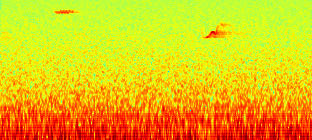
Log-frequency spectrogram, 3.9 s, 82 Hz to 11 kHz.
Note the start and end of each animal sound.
0.6s-1.0s: Brown Creeper (Certhia americana)
2.4s-3.9s: Blue-headed Vireo (Vireo solitarius)

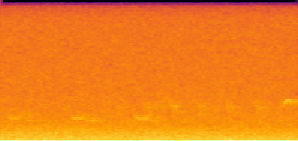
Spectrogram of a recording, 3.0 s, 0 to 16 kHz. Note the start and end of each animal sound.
0.0s-1.6s: American Robin (Turdus migratorius)
1.3s-2.7s: Ovenbird (Seiurus aurocapilla)

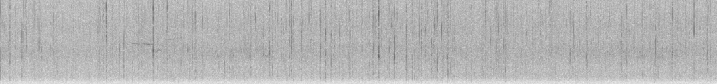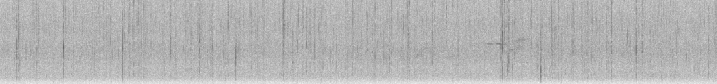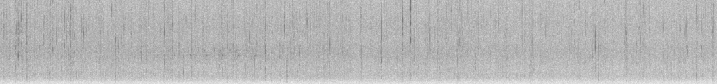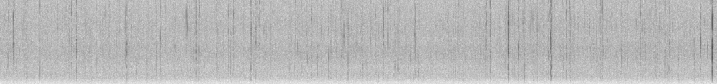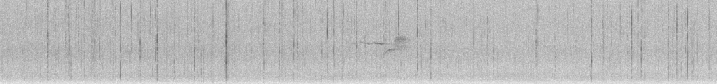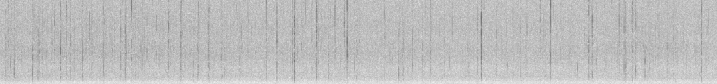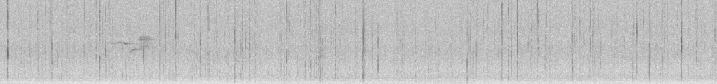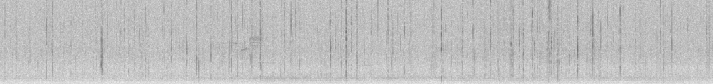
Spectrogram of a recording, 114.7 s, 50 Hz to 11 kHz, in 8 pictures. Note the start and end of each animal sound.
2.3s-3.5s: Black-throated Green Warbler (Setophaga virens)
23.9s-24.9s: Black-throated Green Warbler (Setophaga virens)
64.1s-65.6s: Black-throated Green Warbler (Setophaga virens)
87.9s-89.2s: Black-throated Green Warbler (Setophaga virens)
104.6s-105.8s: Black-throated Green Warbler (Setophaga virens)

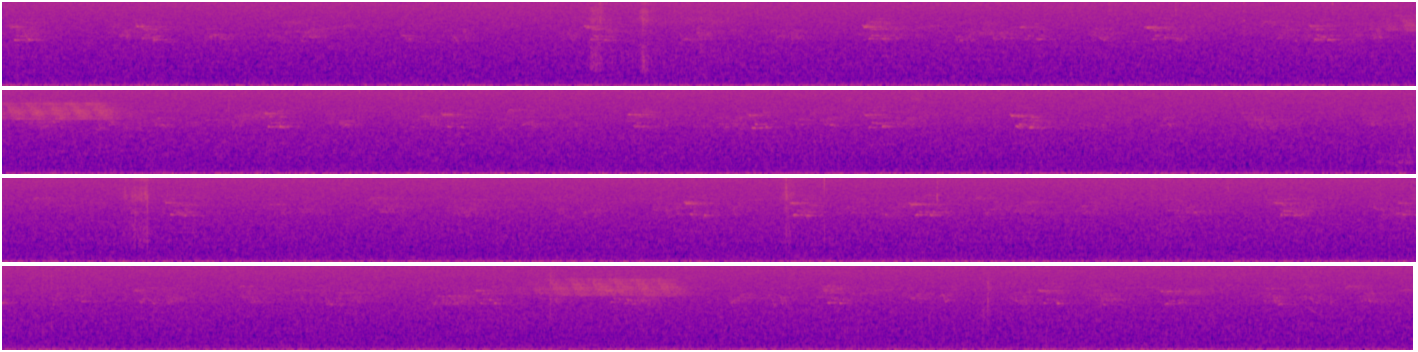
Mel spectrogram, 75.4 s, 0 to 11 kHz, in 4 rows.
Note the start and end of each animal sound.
0.0s-0.7s: Blue Jay (Cyanocitta cristata)
0.0s-43.2s: Red-eyed Vireo (Vireo olivaceus)
1.7s-2.4s: Blue Jay (Cyanocitta cristata)
7.7s-8.3s: Blue Jay (Cyanocitta cristata)
11.3s-12.2s: Blue Jay (Cyanocitta cristata)
13.3s-14.0s: Blue Jay (Cyanocitta cristata)
15.2s-15.8s: Blue Jay (Cyanocitta cristata)
17.4s-18.0s: Blue Jay (Cyanocitta cristata)
18.2s-20.5s: Ovenbird (Seiurus aurocapilla)
22.2s-22.8s: Blue Jay (Cyanocitta cristata)
24.5s-25.1s: Blue Jay (Cyanocitta cristata)
27.0s-27.8s: Blue Jay (Cyanocitta cristata)
28.6s-29.2s: Blue Jay (Cyanocitta cristata)
30.2s-30.9s: Blue Jay (Cyanocitta cristata)
32.2s-32.9s: Blue Jay (Cyanocitta cristata)
39.8s-40.5s: Blue Jay (Cyanocitta cristata)
43.6s-75.4s: Red-eyed Vireo (Vireo olivaceus)
46.7s-47.4s: Blue Jay (Cyanocitta cristata)
48.1s-48.7s: Blue Jay (Cyanocitta cristata)
49.7s-50.3s: Blue Jay (Cyanocitta cristata)
54.5s-55.3s: Blue Jay (Cyanocitta cristata)
62.8s-63.3s: Blue Jay (Cyanocitta cristata)
63.5s-66.1s: Ovenbird (Seiurus aurocapilla)
67.3s-67.9s: Blue Jay (Cyanocitta cristata)
70.2s-70.9s: Blue Jay (Cyanocitta cristata)

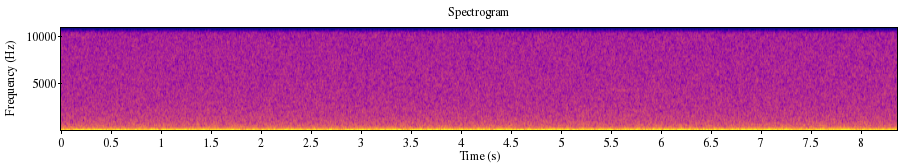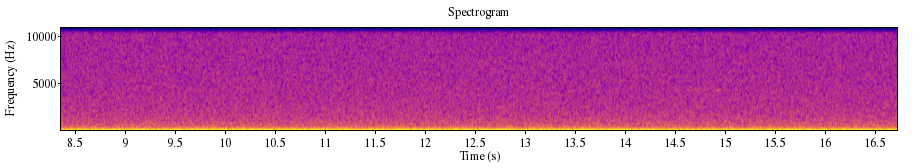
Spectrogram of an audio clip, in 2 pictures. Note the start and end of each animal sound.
5.3s-5.9s: Black-throated Green Warbler (Setophaga virens)
14.4s-15.1s: Black-throated Green Warbler (Setophaga virens)

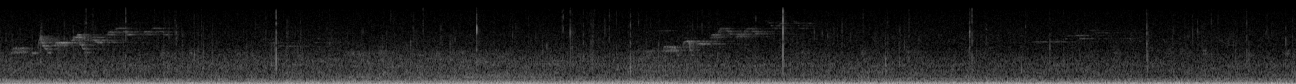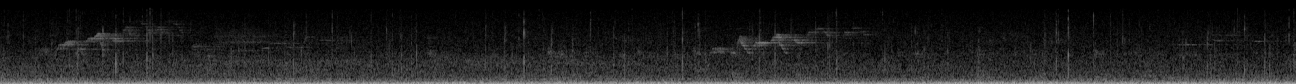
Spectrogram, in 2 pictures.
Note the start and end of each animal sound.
0.0s-1.8s: Swainson's Thrush (Catharus ustulatus)
6.3s-8.2s: Swainson's Thrush (Catharus ustulatus)
10.3s-11.4s: Hermit Thrush (Catharus guttatus)
13.1s-14.9s: Swainson's Thrush (Catharus ustulatus)
14.7s-15.7s: Red-winged Blackbird (Agelaius phoeniceus)
15.4s-16.4s: Hermit Thrush (Catharus guttatus)
19.8s-21.7s: Swainson's Thrush (Catharus ustulatus)
24.6s-25.8s: Hermit Thrush (Catharus guttatus)

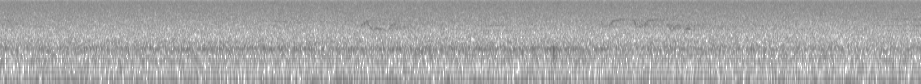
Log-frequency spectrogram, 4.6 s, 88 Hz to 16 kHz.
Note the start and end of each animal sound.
0.0s-4.6s: Red-eyed Vireo (Vireo olivaceus)

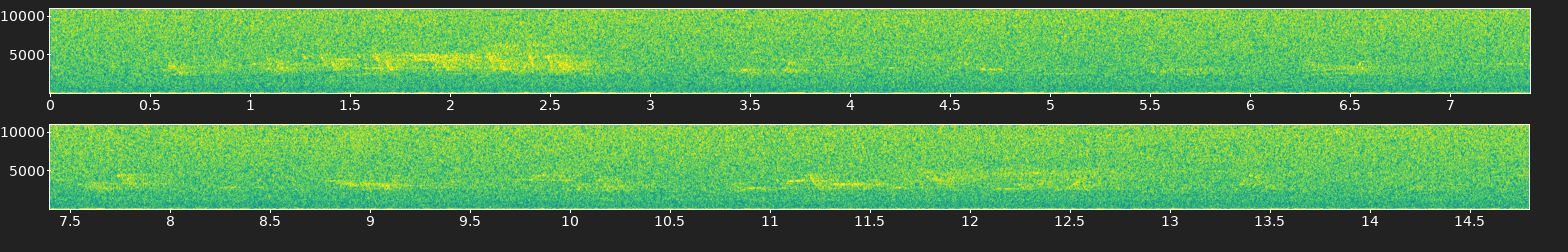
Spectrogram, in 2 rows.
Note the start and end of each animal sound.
0.0s-14.8s: Red-eyed Vireo (Vireo olivaceus)
0.4s-2.9s: Ovenbird (Seiurus aurocapilla)

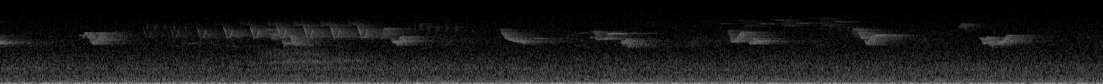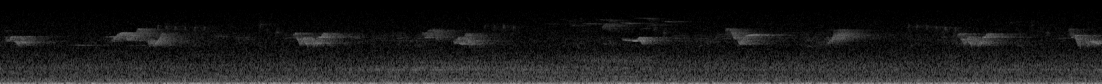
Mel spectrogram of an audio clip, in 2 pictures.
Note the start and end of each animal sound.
0.0s-22.1s: Red-eyed Vireo (Vireo olivaceus)
1.7s-4.2s: Ovenbird (Seiurus aurocapilla)
6.9s-8.9s: Blackburnian Warbler (Setophaga fusca)
9.5s-10.0s: Black-capped Chickadee (Poecile atricapillus)
16.5s-18.2s: Blackburnian Warbler (Setophaga fusca)

